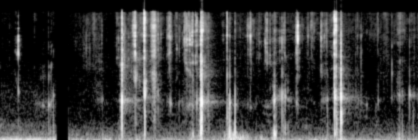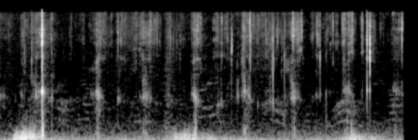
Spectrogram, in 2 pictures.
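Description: Teeth bite and chew on a hard plastic cable with small clicks.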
